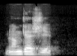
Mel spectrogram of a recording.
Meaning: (adjective) lingual, linguistic (relative to language); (noun) language expert
- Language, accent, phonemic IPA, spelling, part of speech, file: French, France, /lɑ̃.ɡa.ʒje/, langagier, adjective / noun, LL-Q150 (fra)-langagier.wav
